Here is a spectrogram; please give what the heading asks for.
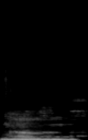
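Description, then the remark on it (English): A dog lets out one loud, drawn-out bark, lasting nearly a second, with no talking over it, after the doorbell rang. “See, your dog is in agreement with me.”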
